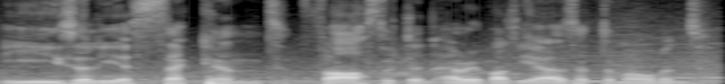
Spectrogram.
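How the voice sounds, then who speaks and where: A man commentating an online sim racing qualifying session in a plain, unhurried way. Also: on the low side, music in the background. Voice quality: calls himself monotonous. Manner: unhurried, plain-spoken, bursts of cheering. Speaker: race commentator. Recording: noisy stream audio.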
